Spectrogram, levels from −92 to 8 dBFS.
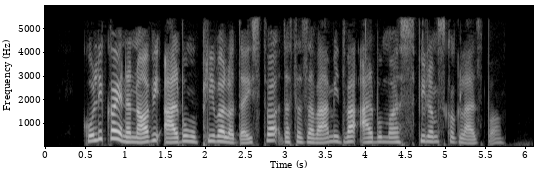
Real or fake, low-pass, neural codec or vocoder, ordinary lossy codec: real; 5.4 kHz; none; MP3, 48 kbps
